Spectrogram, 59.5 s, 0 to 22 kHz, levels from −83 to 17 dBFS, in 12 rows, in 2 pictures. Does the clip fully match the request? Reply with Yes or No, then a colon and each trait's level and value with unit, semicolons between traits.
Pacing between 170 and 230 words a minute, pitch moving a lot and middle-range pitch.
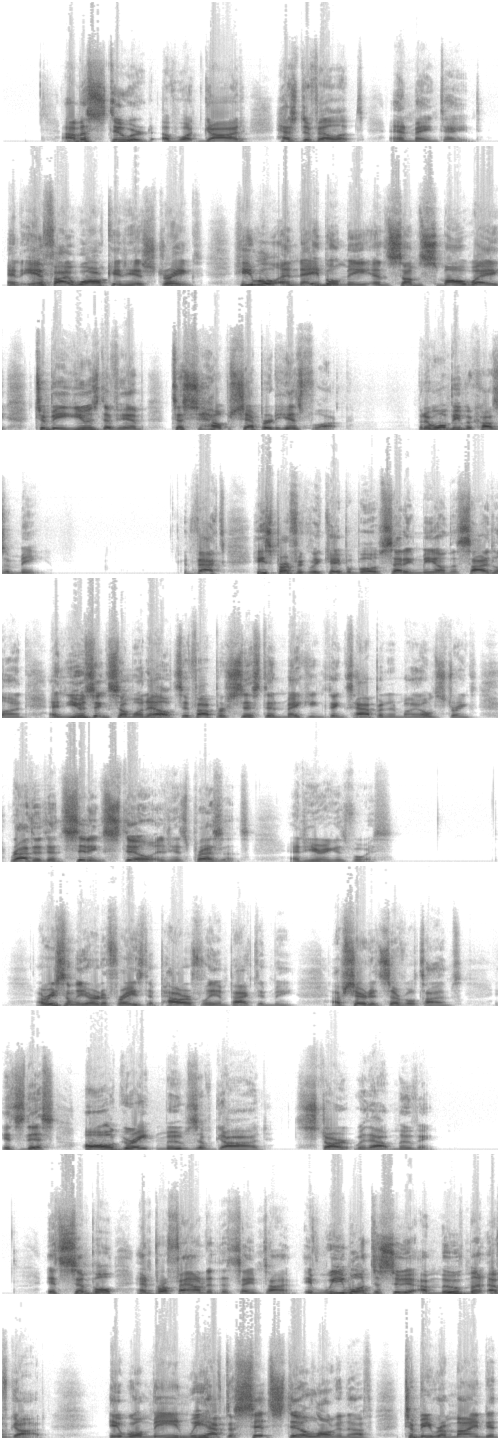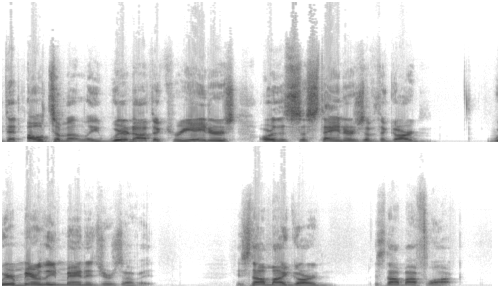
No: average, 160 wpm; wide, 6.5 semitones; medium, 145 Hz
